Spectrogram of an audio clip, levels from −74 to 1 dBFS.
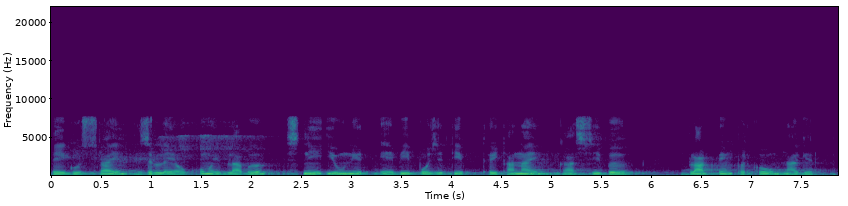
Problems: none marked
